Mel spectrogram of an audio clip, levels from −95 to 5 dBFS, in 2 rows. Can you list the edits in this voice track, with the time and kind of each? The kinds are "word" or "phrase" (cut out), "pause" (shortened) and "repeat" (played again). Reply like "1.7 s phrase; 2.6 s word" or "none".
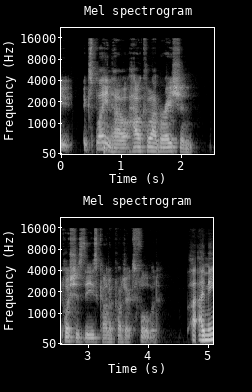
none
